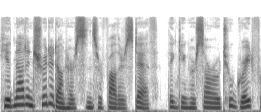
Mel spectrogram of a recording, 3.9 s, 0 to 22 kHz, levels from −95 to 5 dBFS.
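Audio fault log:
No fault is heard anywhere in this speech clip. There is nothing to log for any moment of it.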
